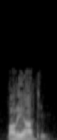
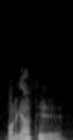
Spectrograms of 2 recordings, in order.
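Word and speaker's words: Moriarty: I'm afraid I'll have to begin calling it the way it looks. M O R I A R T Y. Miati. Moriati.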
